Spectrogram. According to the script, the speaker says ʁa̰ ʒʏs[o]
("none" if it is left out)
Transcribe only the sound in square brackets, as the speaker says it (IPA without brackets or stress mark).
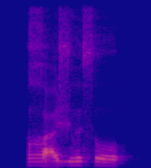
o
